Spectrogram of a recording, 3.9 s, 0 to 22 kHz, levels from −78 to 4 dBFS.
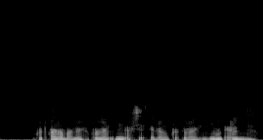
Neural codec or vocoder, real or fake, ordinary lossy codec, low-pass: autoencoder, 22.05 kHz, a latent of 192 numbers a frame, VITS, trained on many speakers; fake; MP3, 24 kbps; 5.4 kHz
